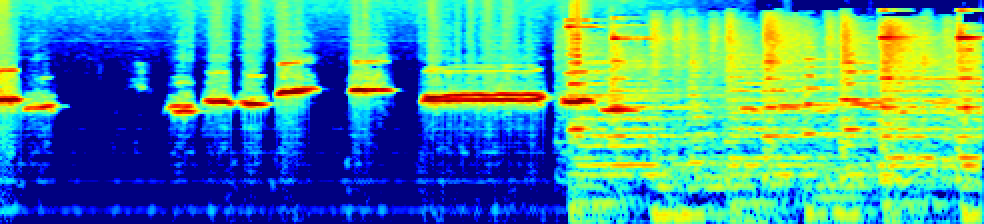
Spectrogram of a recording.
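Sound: soft human whistling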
